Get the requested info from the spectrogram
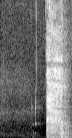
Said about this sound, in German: Da muss ich gleich direkt husten.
